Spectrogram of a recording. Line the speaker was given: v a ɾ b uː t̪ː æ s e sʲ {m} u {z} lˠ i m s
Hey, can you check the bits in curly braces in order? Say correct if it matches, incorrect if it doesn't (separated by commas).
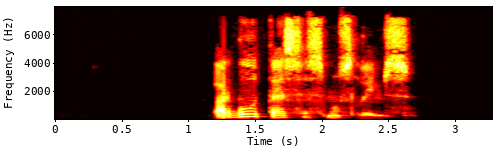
correct, incorrect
